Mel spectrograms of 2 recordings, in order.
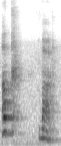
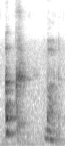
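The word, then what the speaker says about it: ਅਖ਼ਬਾਰ: यहाँ पर हम ख के नीचे बिंदी लगाएंगे, क्योंकि जब इसका उच्चारण किया जाता है तब हम इसे अखबार में बोलते हैं। हम इसे बोलते हैं अखबार, अखबार। तो ख के साथ हमारा है का भी उच्चारण हो रहा है, और जब पंजाबी में किसी भी वर्ण के साथ है का उच्चारण होता है तो उसके पैर में बिंदी लगा दी जाती है।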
